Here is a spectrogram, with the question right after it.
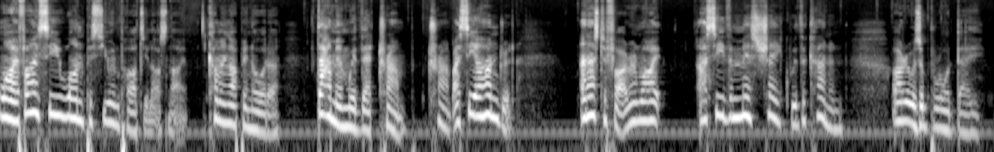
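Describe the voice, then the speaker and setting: At a moderate pace, a gruff, put-on character voice at a middle pitch delivers the lines. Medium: read story. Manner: gruff, rough-spoken.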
